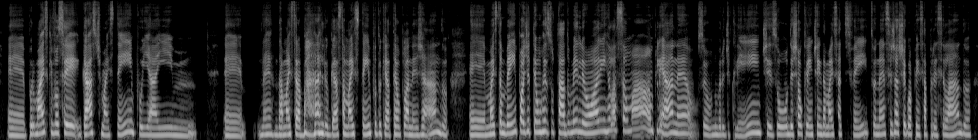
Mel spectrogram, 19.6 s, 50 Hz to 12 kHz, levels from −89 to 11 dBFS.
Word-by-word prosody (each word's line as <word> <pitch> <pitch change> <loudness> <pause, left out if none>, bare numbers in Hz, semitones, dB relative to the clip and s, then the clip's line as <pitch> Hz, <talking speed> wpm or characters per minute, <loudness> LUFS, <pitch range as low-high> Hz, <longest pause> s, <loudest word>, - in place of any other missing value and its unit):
eh, 170 -2 -1
por 200 0 0
mais 215 +4 +4
que - - -7
você 220 -3 +3
gaste 215 +3 +4
mais 175 -2 -2
tempo 215 +1 -2
e 185 0 -3
aí, 180 +1 -1 1.0
eh, 165 -2 -3 0.3
né, 195 0 -2
dá 180 -1 0
mais 190 +1 +2
trabalho, 215 +2 +4
gasta 185 +4 0
mais 190 +1 +2
tempo 210 +3 -1
do 215 - -2
que 205 - -2
até 190 +1 +1
o 190 - -3
planejado, 190 +3 0 0.4
eh, 180 0 0
mas 195 +2 +2
também 225 +2 +3
pode 255 0 +2
ter 250 -1 -2
um 245 - +3
resultado 235 -3 +2
melhor 240 -1 +3
em 270 0 -2
relação 275 0 -2
a 170 +2 +1
ampliar, 240 -6 +2
né, 215 -1 0
o 205 -2 -12
seu 185 -4 -6
número 185 0 -4
de 180 -1 -14
clientes 195 +4 -3
ou 190 0 +1
deixar 195 +2 +1
o 200 - -4
cliente 200 0 -3
ainda 200 -1 0
mais 190 0 -1
satisfeito, 205 +2 -6
né, 195 +1 -2
você 225 +2 -7
já 235 +1 +1
chegou 215 -2 0
a 195 - -2
pensar 195 -1 -3
por 190 0 -10
esse 180 +2 -7
lado? 185 +2 -1
200 Hz, 175 wpm, -24 LUFS, 185-225 Hz, 1.0 s, mais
